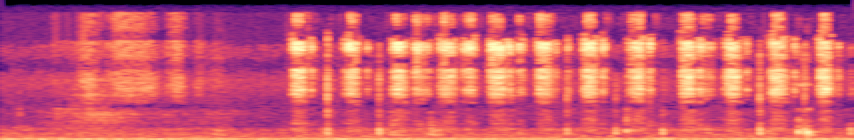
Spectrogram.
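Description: A blender pencil drags over colored pencil on paper in soft, close scratchy strokes, several short rubs repeating quietly over a faint background hum.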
